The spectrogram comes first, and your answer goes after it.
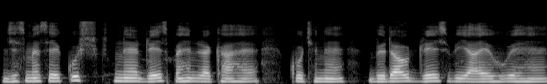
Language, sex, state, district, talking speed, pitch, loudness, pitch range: Hindi, male, Jharkhand, Deoghar, 175 wpm, 140 Hz, -18 LUFS, 135-150 Hz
